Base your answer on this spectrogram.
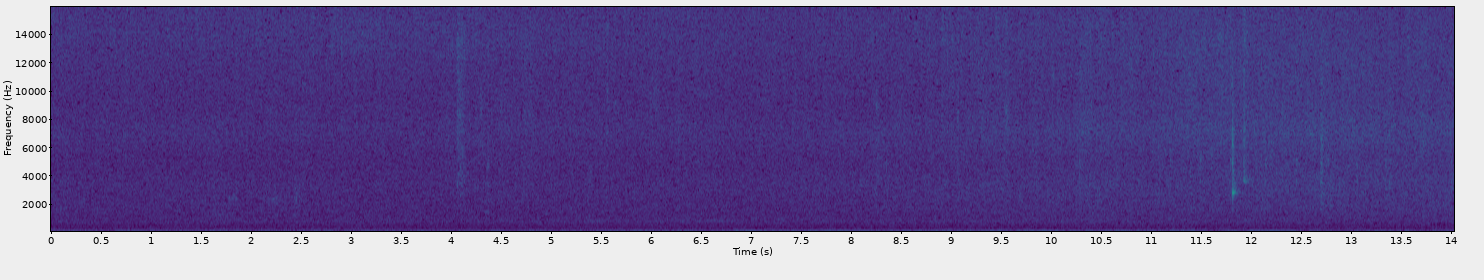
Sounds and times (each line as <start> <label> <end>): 6.0 water 14.0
